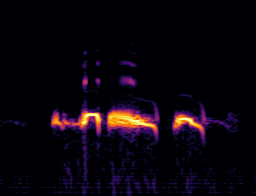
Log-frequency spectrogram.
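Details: Spotted dove in the two-kuk-hoi song style. A short soft note runs into a clipped coo, then a long loud descending coo and a final curved coo, with a faint murmur trailing off.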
